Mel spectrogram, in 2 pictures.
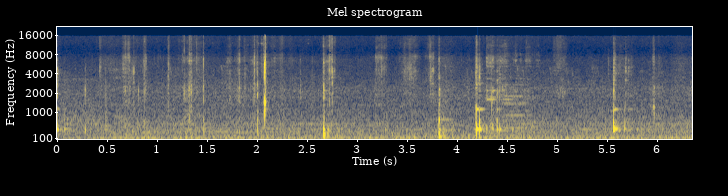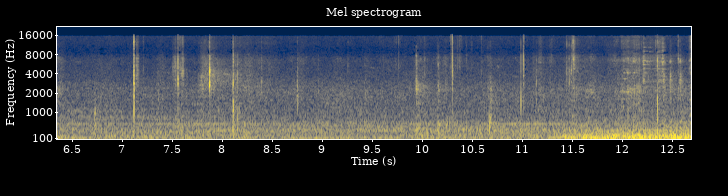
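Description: Scattered crisp snaps and clicks as flat green bean pods are picked off the plants by hand, coming irregularly about once or twice a second. A low rumble swells near the end.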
